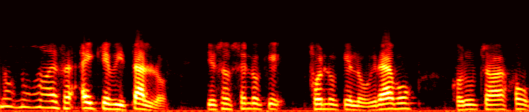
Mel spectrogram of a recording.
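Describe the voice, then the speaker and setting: Music plays behind a man who talks at a moderate pace with a fairly high pitch and lively intonation. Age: 80s+. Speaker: veteran politician, former minister. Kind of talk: radio interview.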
